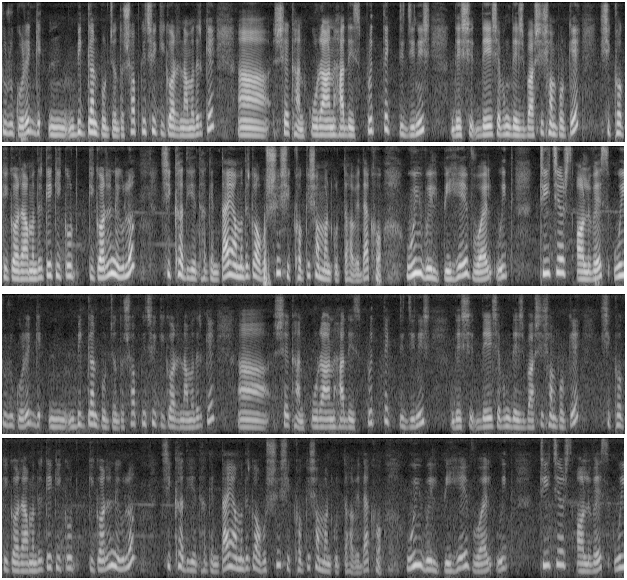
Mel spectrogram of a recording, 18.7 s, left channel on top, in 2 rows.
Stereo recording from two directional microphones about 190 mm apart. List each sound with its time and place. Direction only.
0.0 s speech: 50° left (ahead or behind)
